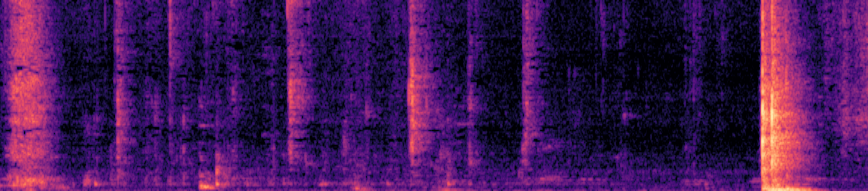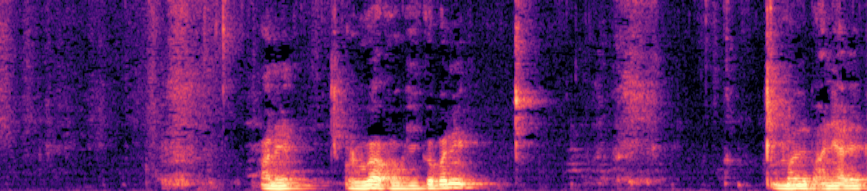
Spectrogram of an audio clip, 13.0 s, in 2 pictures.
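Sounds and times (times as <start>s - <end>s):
wet chewing and lip-smacking: 0.5s - 5.3s.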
